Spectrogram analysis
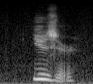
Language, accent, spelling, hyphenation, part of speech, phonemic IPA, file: English, US, user, us‧er, noun, /ˈjuzɚ/, En-us-user.ogg
- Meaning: 1. One who uses or makes use of something, a consumer or client or an express or implied licensee (free user) or a trespasser 2. A person who uses drugs, especially illegal drugs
